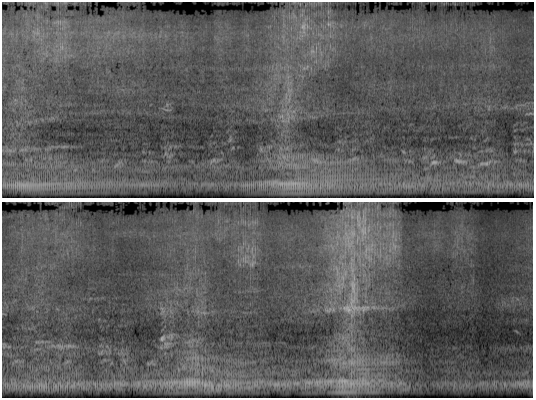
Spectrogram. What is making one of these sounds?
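Small kart engines buzz and whine, rising and falling.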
